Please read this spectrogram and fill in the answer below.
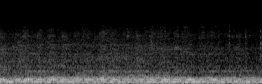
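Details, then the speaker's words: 1979 Chevrolet pickup, 383ci V8: deep, even idle with steady lumpy pulses, no knocks or ticks; healthy idle. "bon ben voilà on va arrêter là le bruit est joli he magnifique hein ralenti déjà ça"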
